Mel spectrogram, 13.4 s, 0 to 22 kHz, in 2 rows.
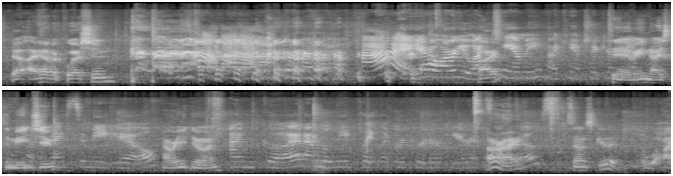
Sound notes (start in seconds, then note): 1.3 laughing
